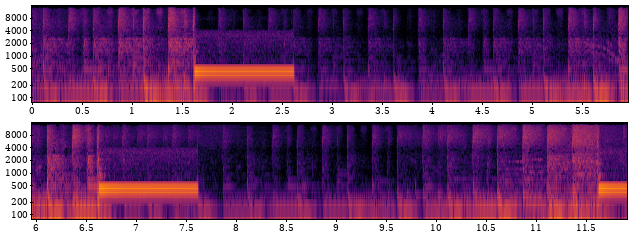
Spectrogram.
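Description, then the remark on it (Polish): A telephone ringback tone sounds twice, each a steady one-second beep about five seconds apart, heard over a busy background of music-like sounds while a radio host waits for a listener to answer a call for a cash prize game. “To w takim razie czekamy na połączenie, czekam na to, aż ktoś odbierze grzecznie. Jest sygnał, to już dobry znak.”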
